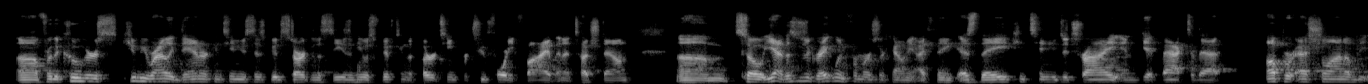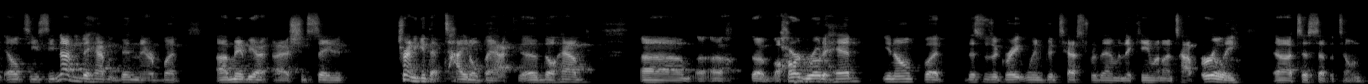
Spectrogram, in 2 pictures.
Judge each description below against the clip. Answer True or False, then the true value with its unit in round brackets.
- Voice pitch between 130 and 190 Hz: False (115 Hz)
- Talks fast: True (230 wpm)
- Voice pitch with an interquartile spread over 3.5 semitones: False (2.9 semitones)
